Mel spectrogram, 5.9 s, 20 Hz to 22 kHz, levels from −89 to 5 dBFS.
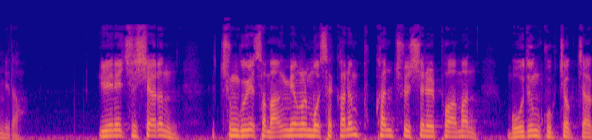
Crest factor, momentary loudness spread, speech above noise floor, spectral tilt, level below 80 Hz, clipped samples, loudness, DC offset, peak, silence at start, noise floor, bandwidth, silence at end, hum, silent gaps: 18 dB; 8 LU; 25 dB; -5.5 dB/octave; -48 dBFS; under 0.1%; -26 LUFS; under 0.1%; -8 dBFS; 0 s; -50 dBFS; 11 kHz; 0 s; none; none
